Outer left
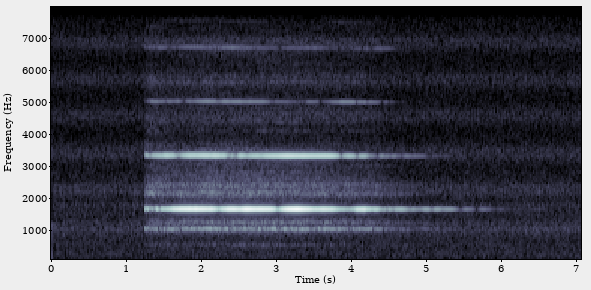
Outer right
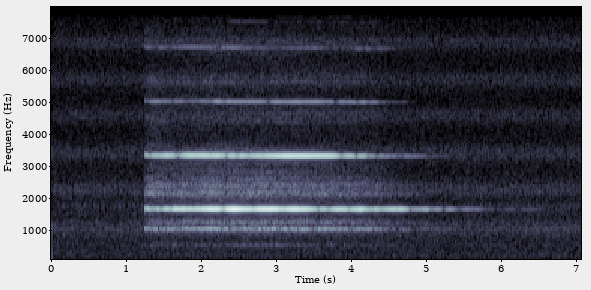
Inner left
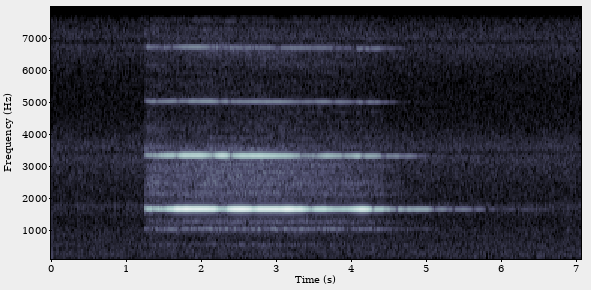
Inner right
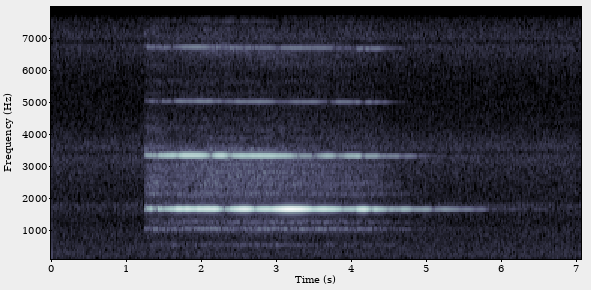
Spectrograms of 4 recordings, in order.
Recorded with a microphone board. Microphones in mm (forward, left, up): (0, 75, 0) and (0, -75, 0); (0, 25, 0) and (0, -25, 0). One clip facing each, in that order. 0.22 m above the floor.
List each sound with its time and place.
1.2 s a flute: 10° right (ahead or behind), 1.2 m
